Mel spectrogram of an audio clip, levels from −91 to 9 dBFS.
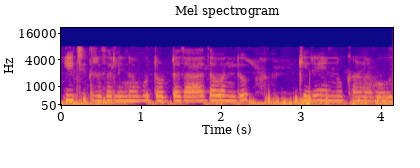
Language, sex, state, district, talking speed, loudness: Kannada, female, Karnataka, Koppal, 100 wpm, -16 LUFS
